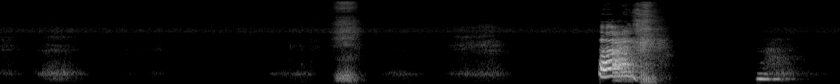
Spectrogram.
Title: Desperate, wet chhinkni sneezes plus a snotty blow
